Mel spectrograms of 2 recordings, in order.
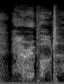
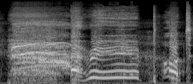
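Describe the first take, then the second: First: Quick, soft aside; quick whisper. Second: High, slow dramatic shout; shouted name. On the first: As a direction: toss it off under the breath. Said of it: "quickly goes". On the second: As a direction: belt the name out. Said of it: "be able to go". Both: Retold or imitated.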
